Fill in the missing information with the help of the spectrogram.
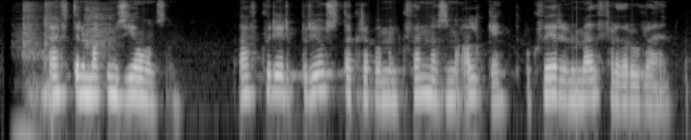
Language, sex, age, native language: Icelandic, female, 30-39, Icelandic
